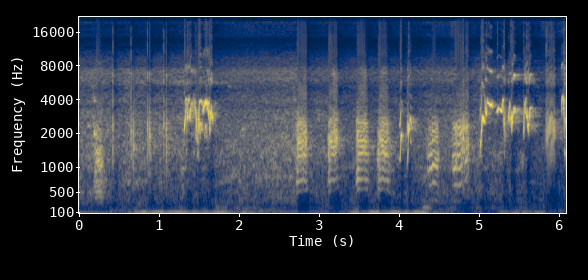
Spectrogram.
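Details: Javan myna singing hard on a training recording: grating, buzzy squawks in quick groups, a few thin whistled notes near the end, against a background hiss and low hum.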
